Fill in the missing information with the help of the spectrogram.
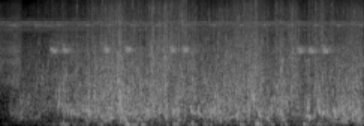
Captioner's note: water splashing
